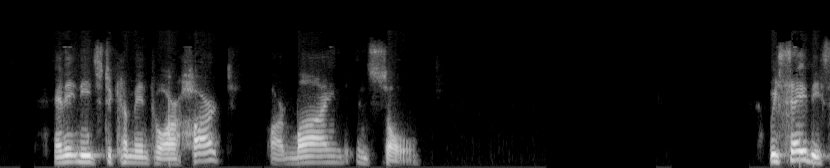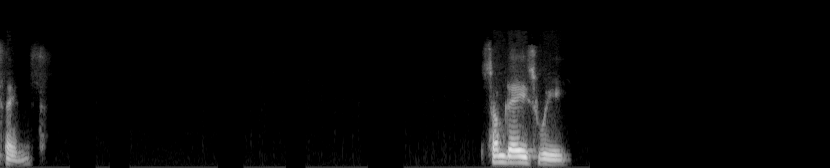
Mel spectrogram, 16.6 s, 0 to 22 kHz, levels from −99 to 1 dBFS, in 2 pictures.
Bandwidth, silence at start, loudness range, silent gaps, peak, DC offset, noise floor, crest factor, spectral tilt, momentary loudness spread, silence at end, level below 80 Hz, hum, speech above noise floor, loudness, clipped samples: 7.4 kHz; 0.55 s; 11 LU; 5.47-6.57 s, 6.72-7.50 s, 9.00-9.26 s, 9.40-9.60 s, 10.48-10.74 s, 11.16-11.36 s, 11.98-12.34 s; -4 dBFS; under 0.1%; under -90 dBFS; 20 dB; -7.5 dB/octave; 16 LU; 2.65 s; -74 dBFS; none; over 70 dB; -20 LUFS; under 0.1%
